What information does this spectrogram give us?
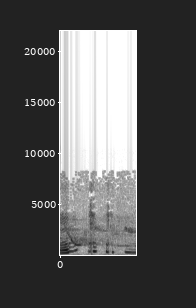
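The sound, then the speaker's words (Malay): A person whimpers and sobs, a wavering, drawn-out cry followed by a few short, broken catches of breath and another low moan. “Kenapa kau menangis? Tak ada gunanya kau menangis.”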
